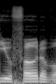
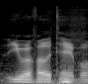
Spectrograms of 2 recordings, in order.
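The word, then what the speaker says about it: ufotable: or did he say he said you foldable yeah you foldable it's it's it's it depends yeah my friend and i have been pronouncing it as ufo table forever that's fine ufo table is very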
